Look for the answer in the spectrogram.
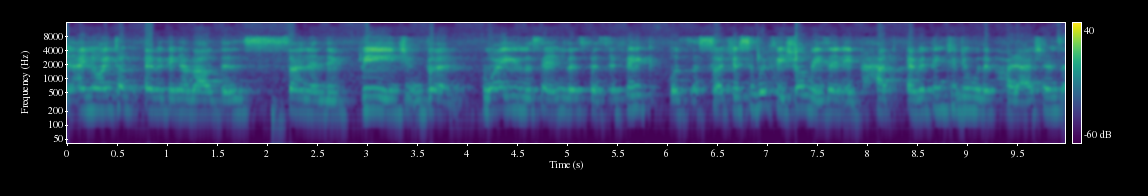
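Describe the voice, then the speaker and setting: A woman's voice: mid-range voice, echoey room, poor audio. A young woman from Cameroon whose first language is French, chatting easily as a podcast guest and laughing often. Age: young adult. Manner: chatty, laughs easily, restarts her phrases. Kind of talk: casual interview chat.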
